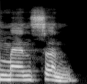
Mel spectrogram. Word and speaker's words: mention: को न पढ़ना है, और जहां भी TION आपके सामने आए उसको आप सन पढ़िए, यानी कि मेंशन।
